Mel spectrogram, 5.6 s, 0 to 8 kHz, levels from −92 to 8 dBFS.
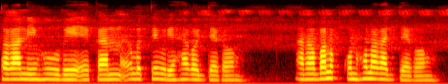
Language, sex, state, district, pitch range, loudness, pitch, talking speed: Chakma, female, Tripura, Unakoti, 165-190 Hz, -19 LUFS, 185 Hz, 130 wpm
